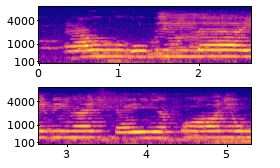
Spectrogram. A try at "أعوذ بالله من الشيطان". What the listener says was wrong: سین کو صحیح ادا کریں. من الشیطان سین، من الشیطان.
